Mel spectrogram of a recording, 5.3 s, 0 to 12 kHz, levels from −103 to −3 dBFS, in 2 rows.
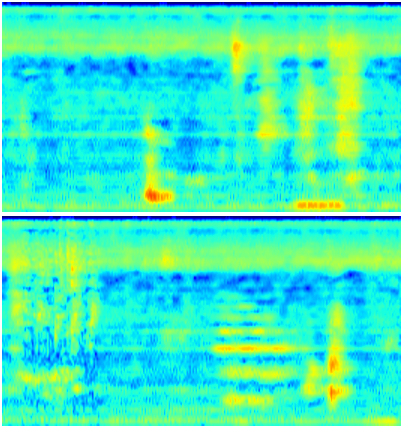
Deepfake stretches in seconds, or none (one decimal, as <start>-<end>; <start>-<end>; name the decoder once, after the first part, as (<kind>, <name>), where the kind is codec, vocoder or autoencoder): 0.0-2.8 (vocoder, Vocos); 3.3-5.3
